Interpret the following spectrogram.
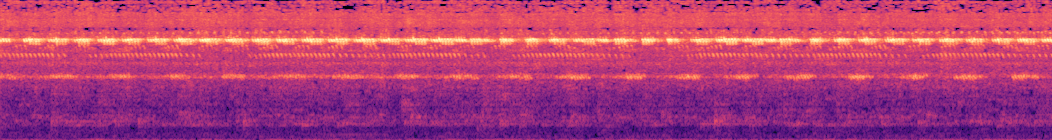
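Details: Cricket chirping, offered as a recording to repel rats, lull listeners to sleep and train songbirds; dense, steady high-pitched trilling pulses layered in bright bands, with a fainter rasping hum underneath.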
